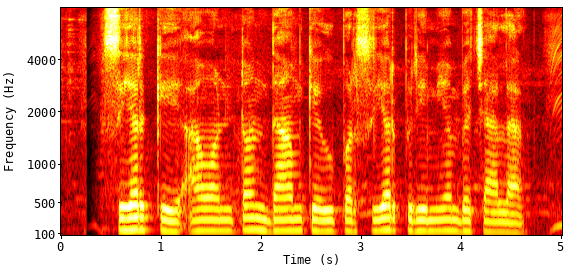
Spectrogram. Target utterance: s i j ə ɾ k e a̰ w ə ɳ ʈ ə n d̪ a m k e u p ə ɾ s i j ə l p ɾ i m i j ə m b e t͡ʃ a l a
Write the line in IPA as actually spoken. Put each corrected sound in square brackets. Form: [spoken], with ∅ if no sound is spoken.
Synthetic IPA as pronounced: s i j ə ɾ k e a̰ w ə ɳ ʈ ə n d̪ a m k e u p ə ɾ s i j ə [ɾ] p ɾ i m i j ə m b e t͡ʃ a l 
